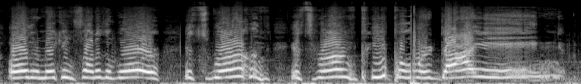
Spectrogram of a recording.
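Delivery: high, loud hammed-up indignant complainer; mock outrage. Offended moviegoer protesting jokes about war, mock outrage. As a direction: wail it in pearl-clutching outrage, stretching the end. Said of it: "Somebody would say".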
